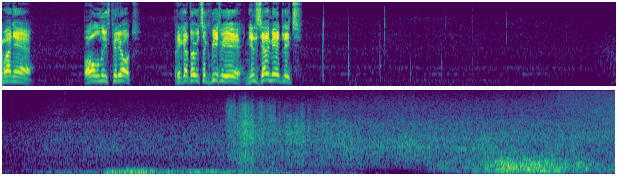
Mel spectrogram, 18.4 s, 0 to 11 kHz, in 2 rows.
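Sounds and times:
speech: 0.0s - 0.6s, 1.2s - 4.6s
deep rolling thunder in a rainstorm: 9.6s - 18.4s
soft steady hiss of rain: 9.7s - 18.4s.

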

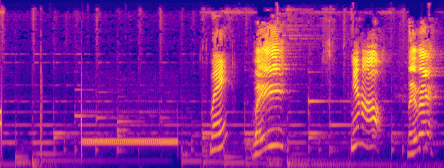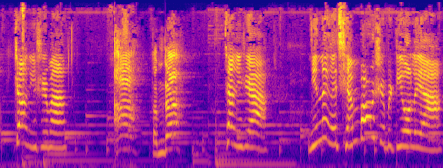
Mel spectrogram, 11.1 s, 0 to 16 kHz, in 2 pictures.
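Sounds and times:
telephone ringing tone while placing a call: 1.0s - 2.4s
speech: 2.6s - 3.7s, 4.4s - 11.0s.

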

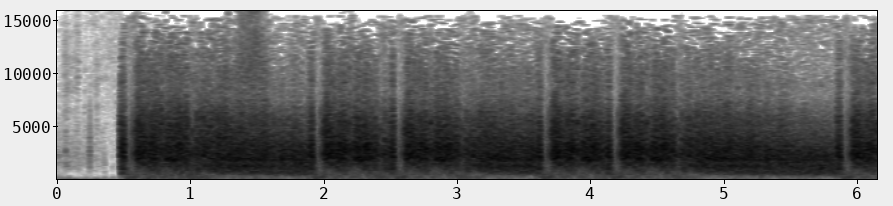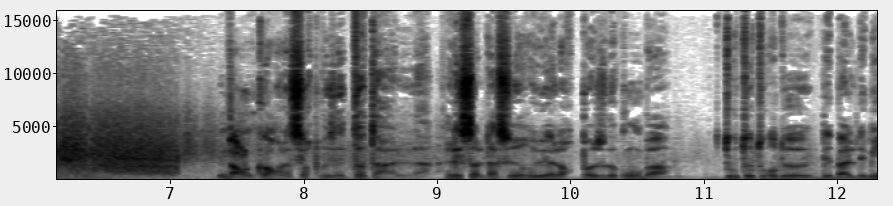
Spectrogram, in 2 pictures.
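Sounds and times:
artillery shells exploding in a barrage on the Dien Bien Phu camp: 0.4s - 10.2s
speech: 7.4s - 12.2s.

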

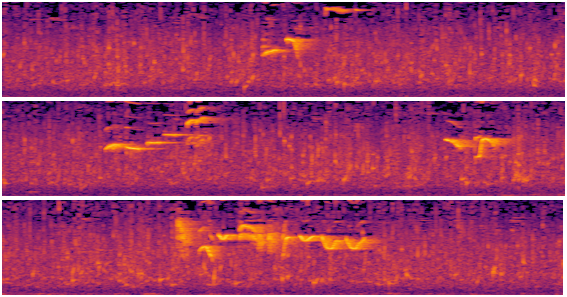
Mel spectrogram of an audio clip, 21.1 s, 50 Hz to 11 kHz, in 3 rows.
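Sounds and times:
orange-headed thrush singing whistled phrases with thin trills: 3.3s - 3.9s, 8.4s - 9.7s, 12.6s - 13.4s, 16.2s - 18.8s.

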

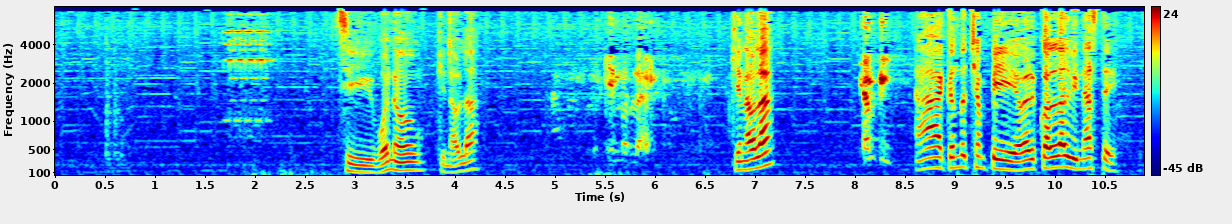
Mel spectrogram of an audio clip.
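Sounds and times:
telephone ring tone through a noisy phone line: 1.6s - 2.2s
steady phone line hiss: 1.6s - 2.3s
speech: 2.8s - 4.3s, 6.8s - 7.3s, 8.6s - 10.7s.

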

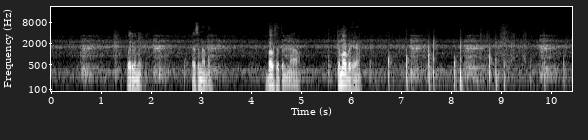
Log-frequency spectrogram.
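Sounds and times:
low hum: 0.0s - 10.4s
speech: 1.5s - 2.0s, 2.8s - 3.4s, 4.3s - 5.1s, 5.7s - 6.4s
horse hooves clip-clopping at a trot: 6.4s - 9.9s.

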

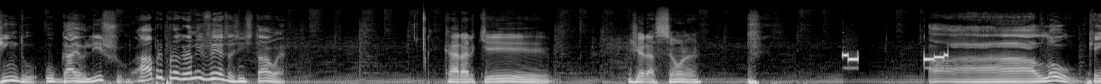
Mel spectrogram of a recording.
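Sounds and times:
speech: 0.0s - 3.0s, 4.5s - 5.7s, 6.3s - 7.1s, 9.5s - 11.0s
mobile phone keypad tones from accidentally touching the phone during a call: 9.2s - 9.5s.

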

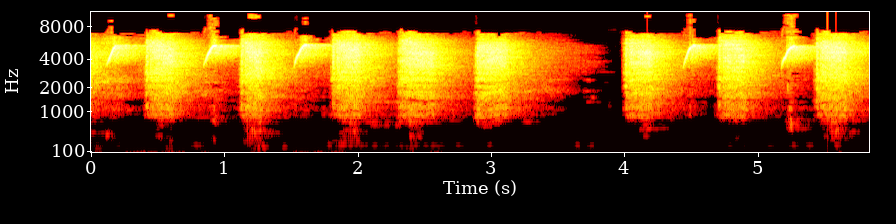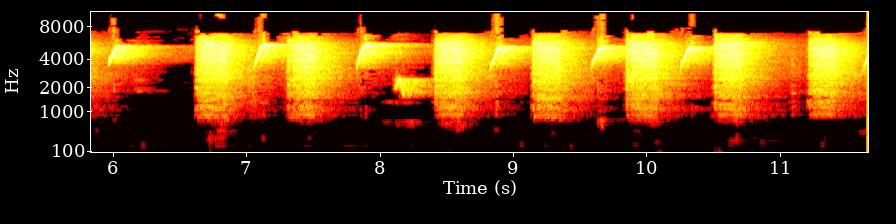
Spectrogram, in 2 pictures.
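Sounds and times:
leafbird song with scratchy notes and upslurred whistles: 0.0s - 11.6s.

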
